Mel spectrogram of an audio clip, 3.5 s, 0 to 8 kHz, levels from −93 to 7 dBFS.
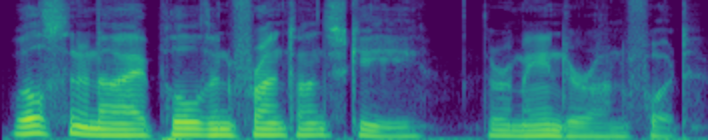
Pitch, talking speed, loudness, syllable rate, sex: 115 Hz, 205 wpm, -17 LUFS, 5.0 syllables/s, male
